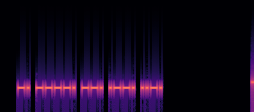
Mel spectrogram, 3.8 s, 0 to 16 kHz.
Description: Morse code, heard as a keyed tone, about 36 wpm, 700 Hz. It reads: N9GPF
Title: USA Call Signs - 5 Characters - 2x Character Spacing - 35wpm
